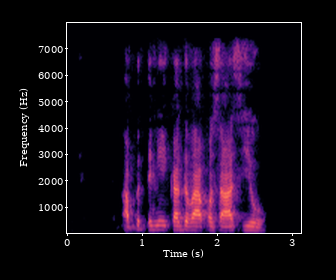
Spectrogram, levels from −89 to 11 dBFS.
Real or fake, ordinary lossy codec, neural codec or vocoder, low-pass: fake; AAC, 48 kbps; codec, 16 kHz, 4.8 kbps, FACodec; 7.2 kHz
